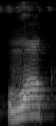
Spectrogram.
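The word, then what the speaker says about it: walk: प्रातः वक यानी टहलना इसमें एल का उच्चारण नहीं किया जाता है इसको पढ़ा जाता है वक वक यानी टहलना प्रिपेयर यानी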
